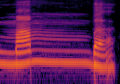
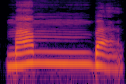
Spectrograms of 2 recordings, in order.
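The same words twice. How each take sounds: First: An m sound comes before the b. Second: The same.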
